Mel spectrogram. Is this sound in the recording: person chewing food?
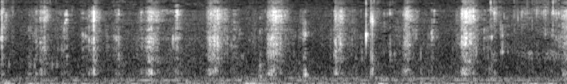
yes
